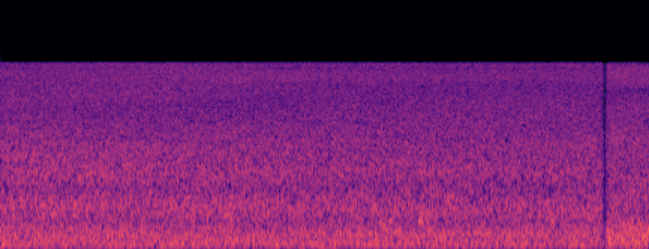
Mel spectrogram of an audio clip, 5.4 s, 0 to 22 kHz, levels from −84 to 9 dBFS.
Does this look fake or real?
real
